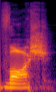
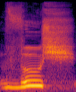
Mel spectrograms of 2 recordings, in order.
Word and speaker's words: Vaush: So, it's like, that's the only way you can make that sound, Vosh.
